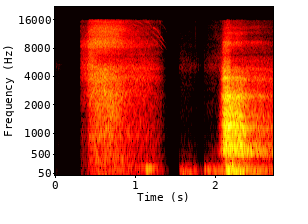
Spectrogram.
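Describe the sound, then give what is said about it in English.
Deep breaths drawn in and out through the nose during a breathing exercise: a long airy rush that fades away, a short pause, then a louder breath starting near the end. “In and out through the nose.”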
